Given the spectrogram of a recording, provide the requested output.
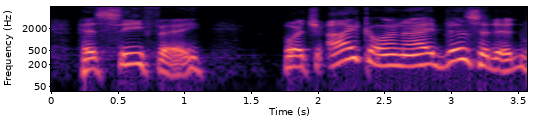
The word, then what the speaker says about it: Recife: The R is silent. Recife, which Aiko and I visited when Tim was, our youngest son, was working down there.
